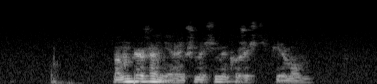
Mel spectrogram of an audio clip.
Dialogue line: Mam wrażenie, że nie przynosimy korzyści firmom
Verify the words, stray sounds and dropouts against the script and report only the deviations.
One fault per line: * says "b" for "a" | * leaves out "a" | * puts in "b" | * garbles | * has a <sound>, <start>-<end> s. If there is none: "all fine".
* has a thud, 0.5-0.9 s
* leaves out "nie"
